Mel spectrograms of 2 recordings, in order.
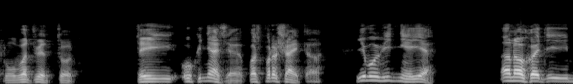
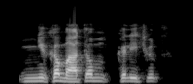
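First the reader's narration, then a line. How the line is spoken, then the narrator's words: Plain. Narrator (Russian): ответил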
